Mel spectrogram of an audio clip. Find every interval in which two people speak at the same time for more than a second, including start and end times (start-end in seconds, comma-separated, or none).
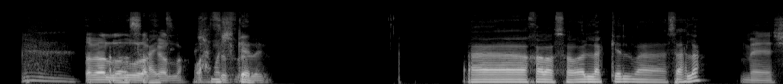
0.9-2.6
